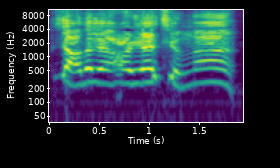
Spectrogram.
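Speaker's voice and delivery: bow and scrape in a lackey voice; groveling servant. Acted. Thug greets the master.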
